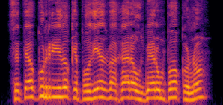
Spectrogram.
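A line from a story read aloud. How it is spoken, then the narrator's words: Shouted. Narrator (Spanish): gritó Harry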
